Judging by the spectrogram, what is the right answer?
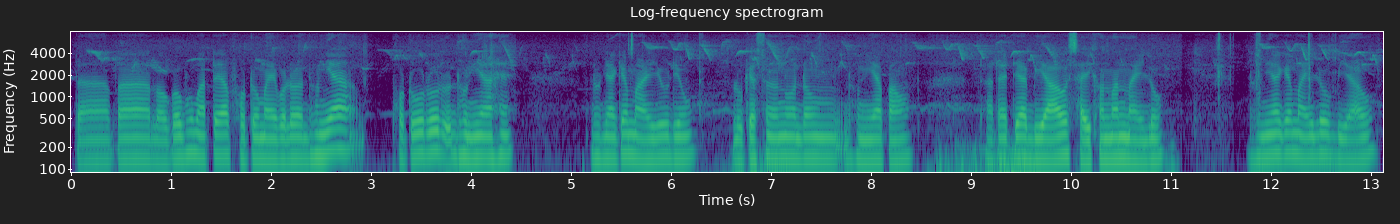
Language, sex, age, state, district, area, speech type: Assamese, male, 18-30, Assam, Sivasagar, rural, spontaneous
